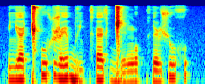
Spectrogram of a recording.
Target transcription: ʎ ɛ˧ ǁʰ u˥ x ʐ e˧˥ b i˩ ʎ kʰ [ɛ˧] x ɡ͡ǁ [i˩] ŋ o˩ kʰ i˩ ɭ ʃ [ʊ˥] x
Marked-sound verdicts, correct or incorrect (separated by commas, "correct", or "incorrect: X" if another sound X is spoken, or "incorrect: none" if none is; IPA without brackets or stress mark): correct, incorrect: e˩, incorrect: u˥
